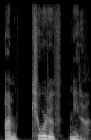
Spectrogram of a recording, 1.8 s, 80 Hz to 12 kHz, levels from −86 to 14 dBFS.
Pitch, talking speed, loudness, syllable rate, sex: 200 Hz, 100 wpm, -18 LUFS, 4.7 syllables/s, female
